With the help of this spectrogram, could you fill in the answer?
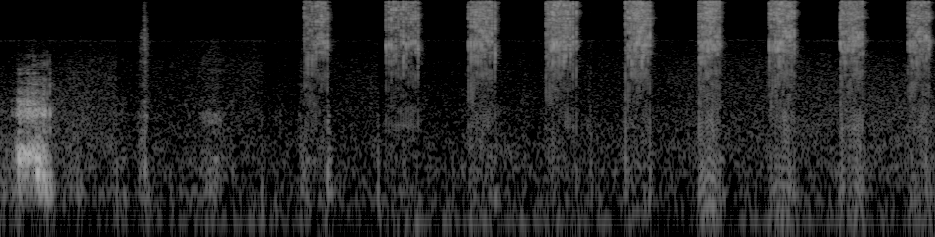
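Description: A hand-held, solid chrome steel combination wrench with a flexible ratcheting ring head is worked by fingers and thumb pivoting the hinged head. After a lower clatter and a couple of faint ticks, nine bright, crisp bursts of ratchet-pawl clicking and metal joint clatter repeat at a steady pace, each dying away quickly.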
